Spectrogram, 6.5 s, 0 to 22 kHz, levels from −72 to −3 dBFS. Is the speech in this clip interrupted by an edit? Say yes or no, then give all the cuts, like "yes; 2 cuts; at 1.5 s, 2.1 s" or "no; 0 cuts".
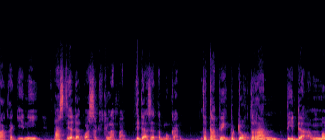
yes; 2 cuts; at 2.5 s, 3.7 s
